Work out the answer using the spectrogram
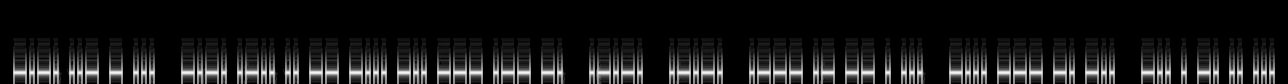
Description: Morse code, heard as a keyed tone, about 30 wpm, 550 Hz. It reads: CUTS CLIMBDOWN <AR> <AR> JAMES BOND DENIS
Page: News Headlines in Morse Code at 30 WPM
